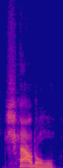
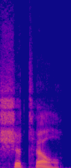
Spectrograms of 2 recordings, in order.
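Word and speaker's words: chattel: mispronounced it every time it's chatt not chatel I'm from Louisiana I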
